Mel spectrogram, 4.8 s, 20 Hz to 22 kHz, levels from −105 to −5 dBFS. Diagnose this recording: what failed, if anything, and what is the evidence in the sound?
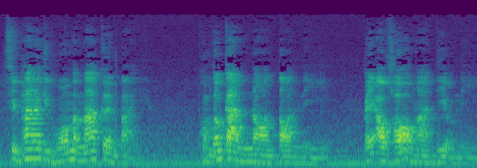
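A single loud pop hits at 1.16 to 1.19 s, peaking a few dB above the speech, which carries straight on underneath. That points to the analogue side, likely a voltage step from a connector, switch or static discharge, which the following circuitry shaped into one brief thump.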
